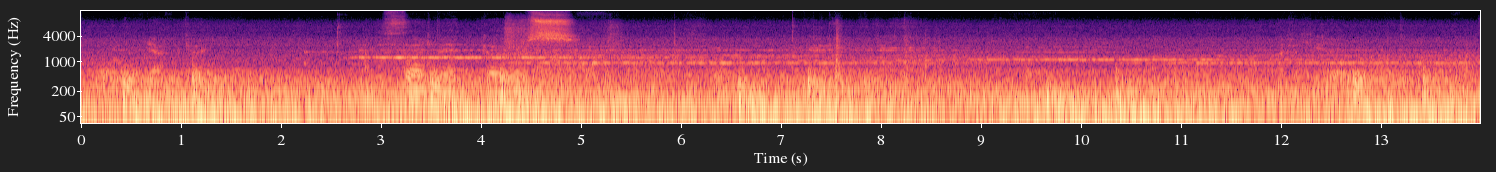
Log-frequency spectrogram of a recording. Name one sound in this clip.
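Small plastic bricks rattle and click as hands sort through them.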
